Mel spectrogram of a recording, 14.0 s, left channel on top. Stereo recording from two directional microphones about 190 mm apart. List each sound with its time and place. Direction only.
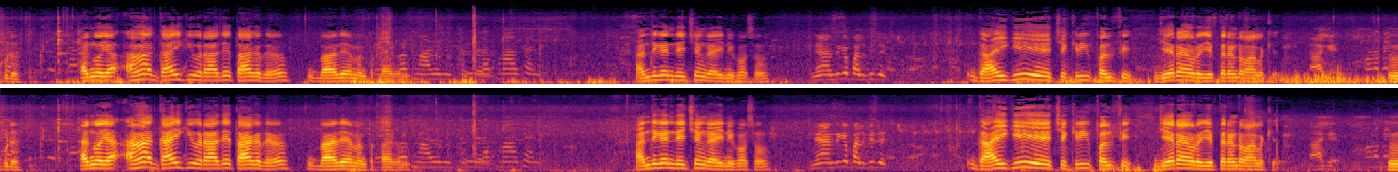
0.7 s speech: centre (ahead or behind)
6.3 s speech: centre (ahead or behind)
8.1 s speech: 30° right (ahead or behind)
9.8 s speech: 15° left (ahead or behind)
11.6 s speech: 5° left (ahead or behind)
